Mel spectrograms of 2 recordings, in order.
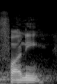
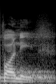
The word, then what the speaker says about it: Fani: So I remember in 2019 we were hit with a little cyclone called Fani, right? Okay. And I didn't pronounce it right. Yeah, so some people call it Fani, some people call it Fani.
